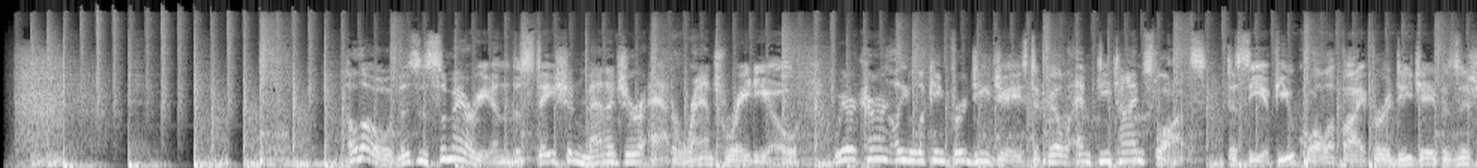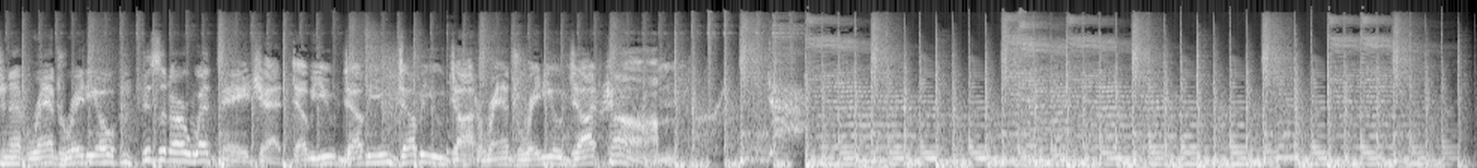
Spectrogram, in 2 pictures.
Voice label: Promo DJ Position; RantRadio; Station Promos-In House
